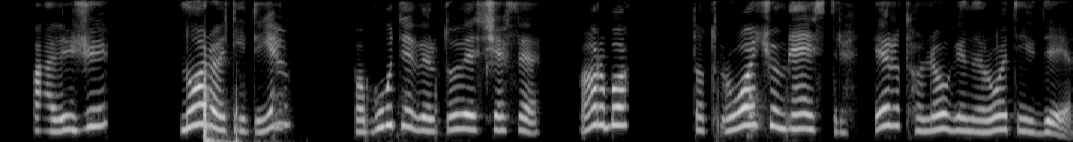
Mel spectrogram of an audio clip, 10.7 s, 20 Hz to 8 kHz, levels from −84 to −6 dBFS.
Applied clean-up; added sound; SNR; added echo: neural mask model DeepFilterNet 3.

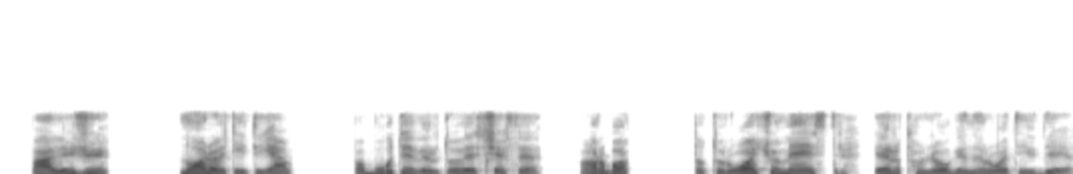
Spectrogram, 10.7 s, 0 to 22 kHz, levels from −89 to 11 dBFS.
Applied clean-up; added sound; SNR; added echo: none; none; none; none.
